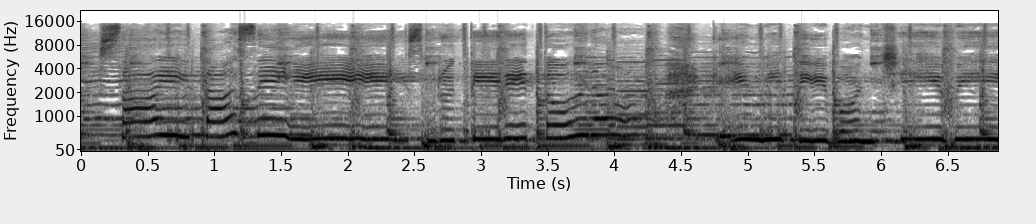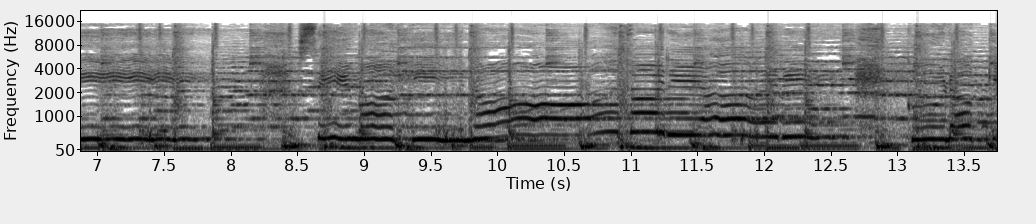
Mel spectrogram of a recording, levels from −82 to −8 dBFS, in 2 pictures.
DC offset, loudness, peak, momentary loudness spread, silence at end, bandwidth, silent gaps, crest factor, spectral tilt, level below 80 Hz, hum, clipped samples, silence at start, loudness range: under 0.1%; -9 LUFS; 0 dBFS; 3 LU; 0 s; 16 kHz; none; 8 dB; -4.5 dB/octave; -28 dBFS; none; under 0.1%; 0 s; 1 LU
